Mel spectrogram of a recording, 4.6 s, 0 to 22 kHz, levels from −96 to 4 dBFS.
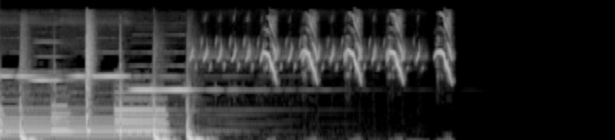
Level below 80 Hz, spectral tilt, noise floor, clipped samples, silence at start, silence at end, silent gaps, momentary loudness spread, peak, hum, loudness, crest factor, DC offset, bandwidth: -32 dBFS; -4 dB/octave; -46 dBFS; under 0.1%; 0 s; 1.2 s; none; 5 LU; -2 dBFS; none; -21 LUFS; 22 dB; under 0.1%; 16.5 kHz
